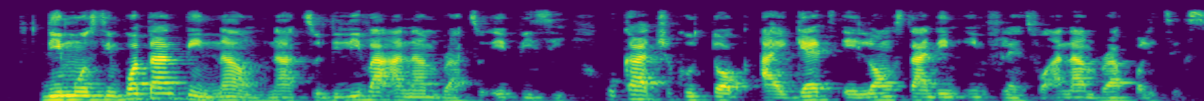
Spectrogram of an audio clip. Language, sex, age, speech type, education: Nigerian Pidgin, male, 15-29, spontaneous, tertiary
